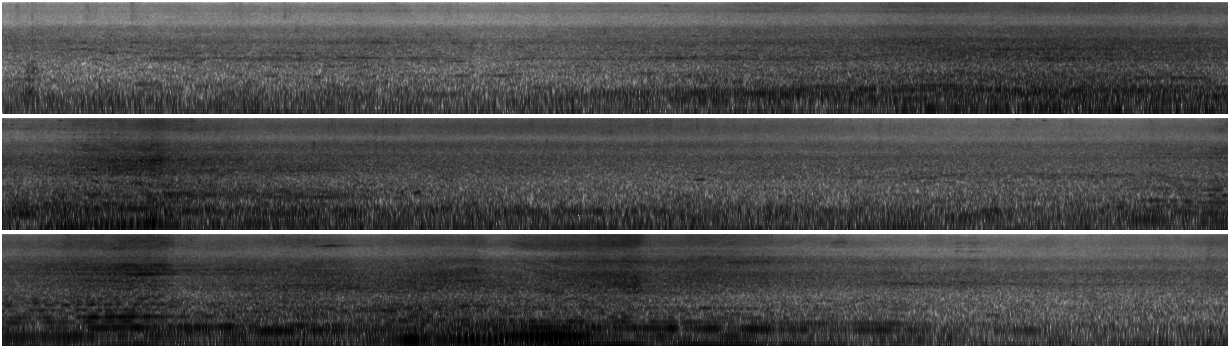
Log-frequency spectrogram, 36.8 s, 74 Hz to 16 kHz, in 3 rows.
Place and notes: Beitou, Taipei - Forthcoming when it rains
Forthcoming when it rains, Because the people in the park began to leave and escape the rain, Binaural recordings, Sony PCM D50 + Soundman OKM II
